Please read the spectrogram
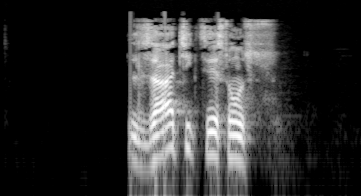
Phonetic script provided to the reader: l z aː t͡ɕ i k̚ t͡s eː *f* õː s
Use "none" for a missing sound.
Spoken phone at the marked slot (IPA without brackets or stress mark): s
